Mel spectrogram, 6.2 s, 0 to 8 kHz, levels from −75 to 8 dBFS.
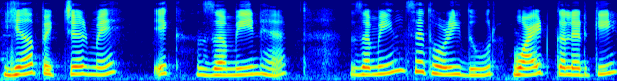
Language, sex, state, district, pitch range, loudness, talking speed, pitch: Hindi, female, Rajasthan, Nagaur, 245-280 Hz, -17 LUFS, 135 wpm, 260 Hz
